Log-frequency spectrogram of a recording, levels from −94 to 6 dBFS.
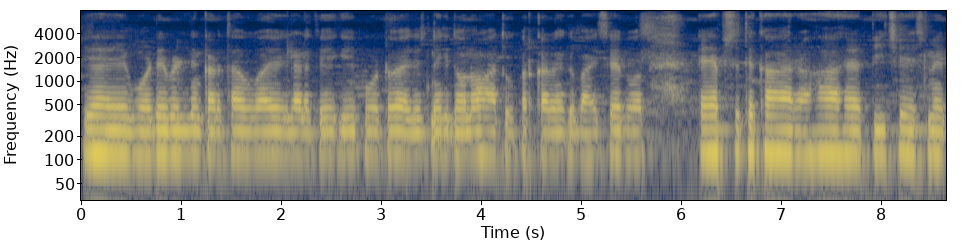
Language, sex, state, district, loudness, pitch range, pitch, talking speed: Hindi, male, Chhattisgarh, Balrampur, -17 LUFS, 115-120 Hz, 115 Hz, 185 wpm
